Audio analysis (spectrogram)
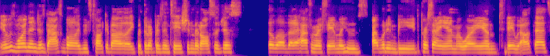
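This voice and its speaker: A woman's voice: fairly low pitch, a little mellow, no room sound. A woman in her early twenties from the United States, chatting casually as an interview guest, peppering her talk with "like" and "you know". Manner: informal, frequent "like" and "you know". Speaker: college basketball player, interview guest.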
